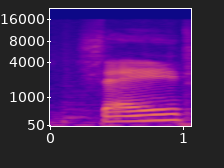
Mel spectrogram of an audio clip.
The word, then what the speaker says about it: said: Said, no es correcto, se pronuncia said, said, como S-E-D, said.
